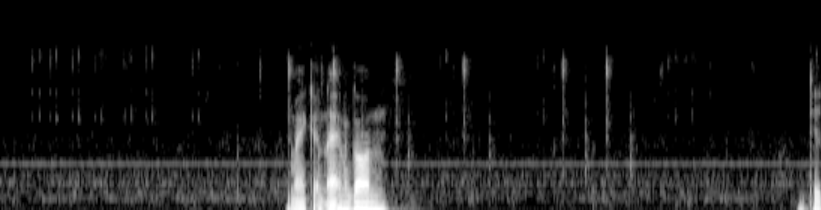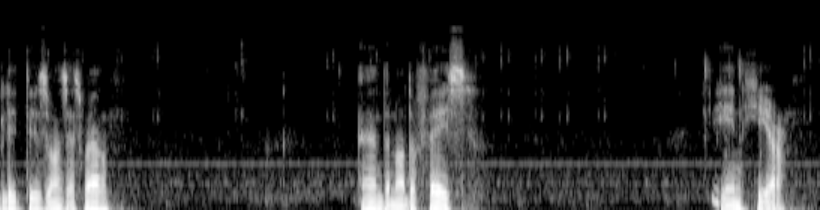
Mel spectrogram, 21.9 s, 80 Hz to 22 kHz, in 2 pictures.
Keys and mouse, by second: 0.8 shift+right click, 3.7 f, 4.2-4.9 middle drag, 8.5 middle click, 10.3 f, 13.9 x, 20.2 f.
